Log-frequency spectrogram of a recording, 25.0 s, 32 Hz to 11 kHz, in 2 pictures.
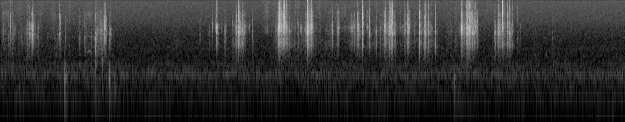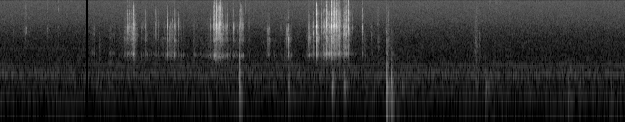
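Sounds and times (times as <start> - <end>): tablets rattling in bottle: 0.0 - 2.2, 4.2 - 10.4, 14.9 - 19.8.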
